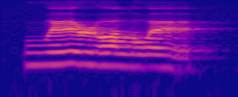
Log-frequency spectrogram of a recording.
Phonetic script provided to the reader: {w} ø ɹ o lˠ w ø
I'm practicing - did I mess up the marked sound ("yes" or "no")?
no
